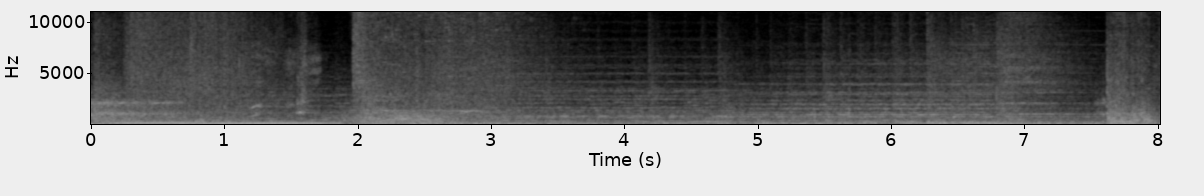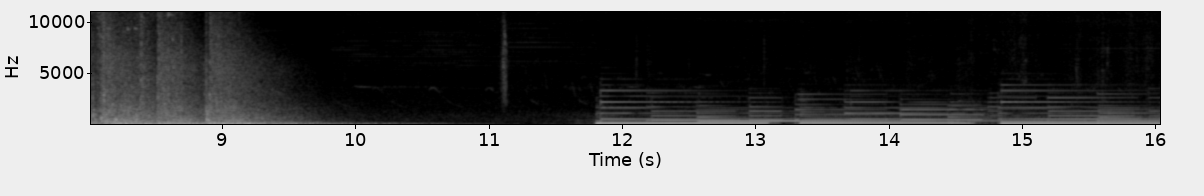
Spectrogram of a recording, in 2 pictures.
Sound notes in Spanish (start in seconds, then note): 1.9 estruendo; 4.1 chirrido de gomas; 9.4 estruendo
